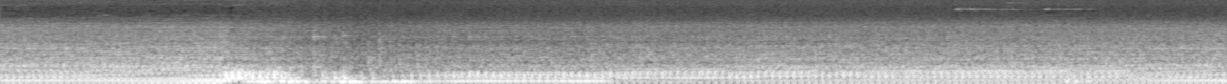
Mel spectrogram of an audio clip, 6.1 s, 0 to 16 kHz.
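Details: 1999 Yamaha Bear Tracker 250 ATV, suspected bad gas: single-cylinder idle wavers and sags then picks back up unevenly, idling then bogging.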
